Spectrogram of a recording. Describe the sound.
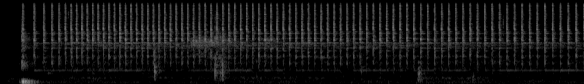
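Rapid clicking of a spinning prize wheel: a long, steady run of many even, crisp ticks that goes on throughout, loud and alone, after a low thump at the start.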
